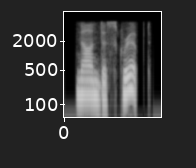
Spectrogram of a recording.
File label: "nondescript", English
